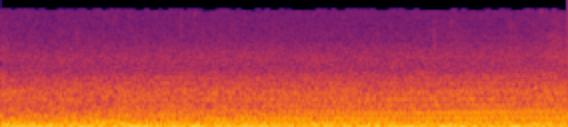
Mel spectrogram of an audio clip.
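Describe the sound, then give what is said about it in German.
A steady, loud low engine drone with a deep rumbling hum, holding an even level throughout without voices: a car's artificial Iconic Sounds engine sound, playing in sport mode. “Also man wird bei manchen Modellen ähm, ein Sportmotor-Sound, der künstlich klingt, aber hier stört oder nervt da überhaupt nichts.”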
